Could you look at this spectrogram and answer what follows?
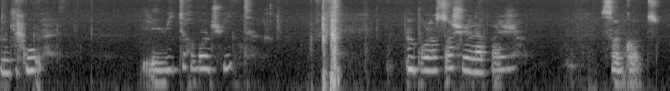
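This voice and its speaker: A young woman vlogging casually while sick with a cold and sore throat, speaking softly and sometimes dropping to a whisper. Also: on the high side, steady tone, takes it slowly, gravelly, long pauses, recorded from a distance, background noise. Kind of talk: casual vlog talk to camera.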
